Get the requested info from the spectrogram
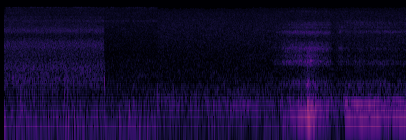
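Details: Dog in deep sleep at lunchtime: soft sleeping breaths building to a low, rattling snore near the end; ordinary snoring.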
